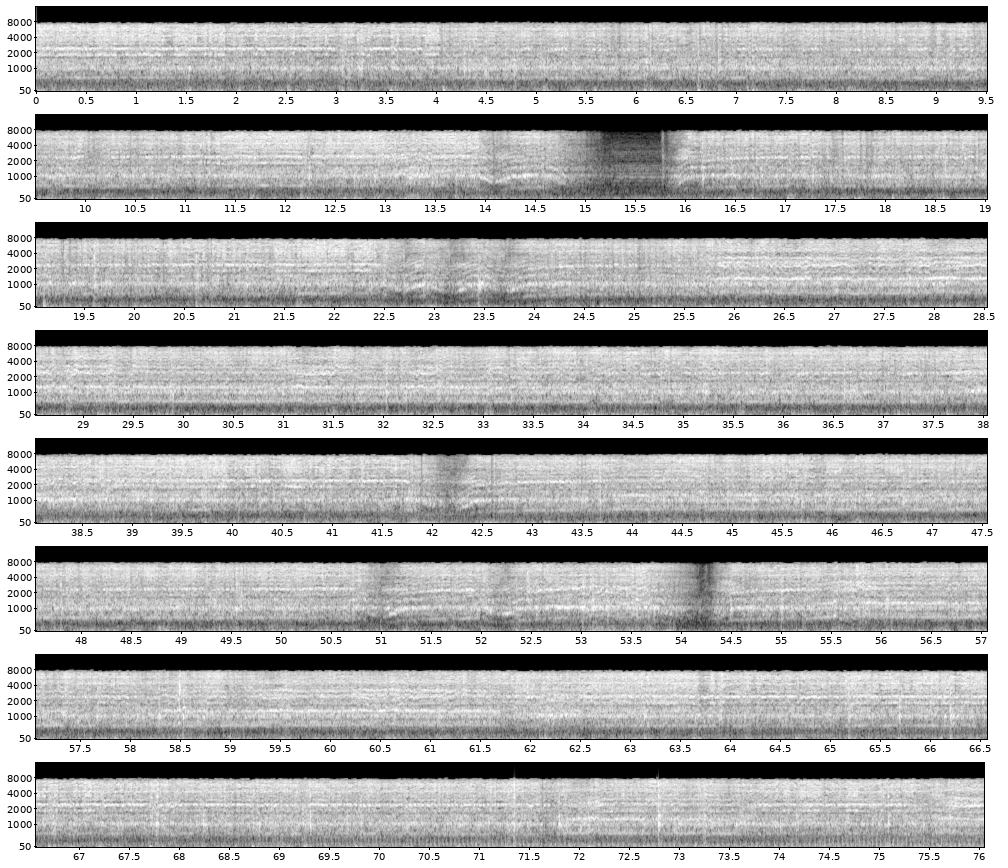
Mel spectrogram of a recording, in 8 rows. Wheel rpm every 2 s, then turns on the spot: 160, 160, 160, 160, 160, 160, 160, 80, 120, 160, 160, 130, 140, 160, 160, 160, 160, 160, 160, 160, 160, 120, 160, 160, 160, 140, 140, 120, 160, 160, 160, 160, 160, 160, 160, 160, 160, 160.
none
